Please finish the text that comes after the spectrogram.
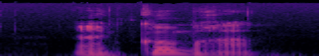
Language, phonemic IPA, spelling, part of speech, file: French, /kɔ.bʁa/, cobra, noun, Fr-cobra.ogg
- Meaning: cobra (snake)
